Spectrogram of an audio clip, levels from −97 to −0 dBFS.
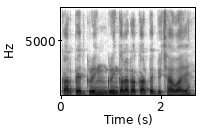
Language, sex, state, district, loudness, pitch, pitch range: Hindi, male, Arunachal Pradesh, Lower Dibang Valley, -13 LUFS, 140 Hz, 130-145 Hz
